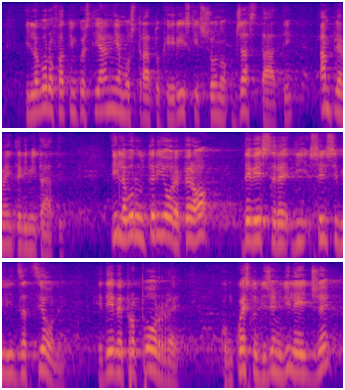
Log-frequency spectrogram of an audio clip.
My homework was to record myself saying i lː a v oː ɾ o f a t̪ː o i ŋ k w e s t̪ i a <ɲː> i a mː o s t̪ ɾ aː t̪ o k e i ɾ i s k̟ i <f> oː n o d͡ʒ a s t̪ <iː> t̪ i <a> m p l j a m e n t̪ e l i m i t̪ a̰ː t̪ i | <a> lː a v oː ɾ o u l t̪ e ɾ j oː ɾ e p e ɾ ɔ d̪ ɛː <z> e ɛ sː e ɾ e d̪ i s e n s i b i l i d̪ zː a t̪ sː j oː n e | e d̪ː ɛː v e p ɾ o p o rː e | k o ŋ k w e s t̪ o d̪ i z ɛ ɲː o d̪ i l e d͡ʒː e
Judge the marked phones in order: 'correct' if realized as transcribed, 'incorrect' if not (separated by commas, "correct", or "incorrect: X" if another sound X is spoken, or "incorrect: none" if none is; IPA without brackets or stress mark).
incorrect: nː, incorrect: s, incorrect: aː, correct, incorrect: i, incorrect: v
